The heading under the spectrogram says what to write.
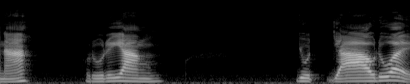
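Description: No audible faults are present anywhere in the speech.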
